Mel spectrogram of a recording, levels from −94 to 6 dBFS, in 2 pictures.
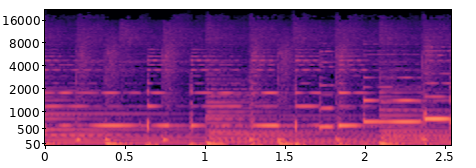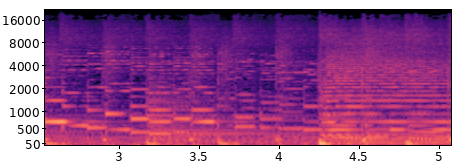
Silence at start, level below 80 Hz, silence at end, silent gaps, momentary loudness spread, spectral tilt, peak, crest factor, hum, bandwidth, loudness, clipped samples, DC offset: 0 s; -30 dBFS; 0 s; none; 8 LU; -5 dB/octave; -6 dBFS; 18 dB; none; 19 kHz; -25 LUFS; under 0.1%; under 0.1%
